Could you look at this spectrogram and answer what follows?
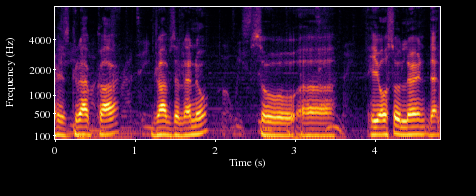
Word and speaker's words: Renault: Of the 4 engines, obviously Abang Grepfud is going to choose Renault. I mean, Abang Grepfud, for his Grab car, drives a Renault.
